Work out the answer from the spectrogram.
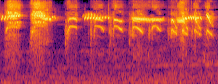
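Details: Cucak keling lure sound, played to make caged birds of this kind start singing: loud, high whistled notes in short bursts, some rising and some falling, with chirpy breaks between phrases and no other sounds.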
